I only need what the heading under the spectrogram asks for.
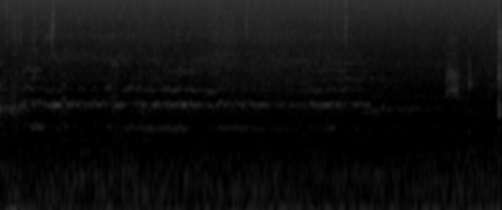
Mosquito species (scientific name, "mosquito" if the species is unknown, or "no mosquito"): Anopheles arabiensis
